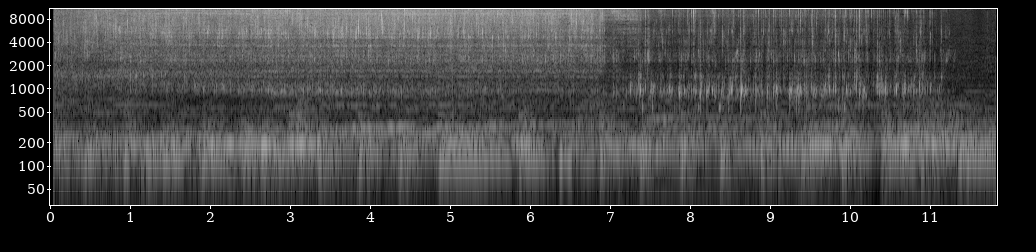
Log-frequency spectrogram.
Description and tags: The sound of running water from a tap.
